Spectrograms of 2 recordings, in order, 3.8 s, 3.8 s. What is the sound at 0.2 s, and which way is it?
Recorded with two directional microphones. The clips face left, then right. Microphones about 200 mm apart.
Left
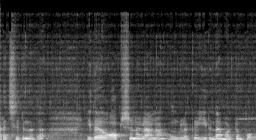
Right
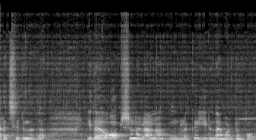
Speech, 55° left (ahead or behind).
